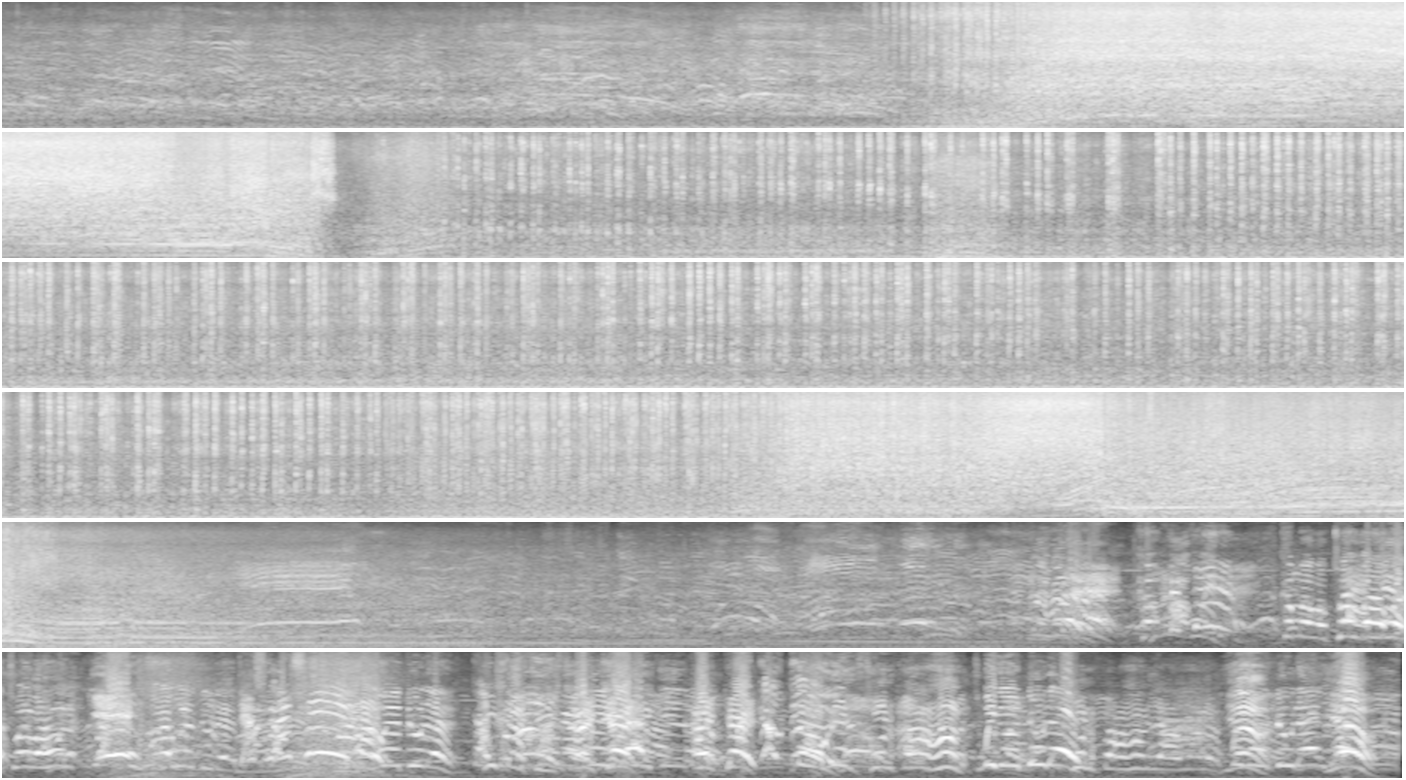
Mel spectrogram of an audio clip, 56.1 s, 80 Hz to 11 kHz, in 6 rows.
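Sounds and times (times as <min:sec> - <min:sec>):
car engine revving and idling: 0:04.2 - 0:42.8.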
